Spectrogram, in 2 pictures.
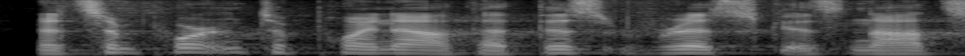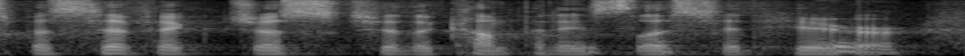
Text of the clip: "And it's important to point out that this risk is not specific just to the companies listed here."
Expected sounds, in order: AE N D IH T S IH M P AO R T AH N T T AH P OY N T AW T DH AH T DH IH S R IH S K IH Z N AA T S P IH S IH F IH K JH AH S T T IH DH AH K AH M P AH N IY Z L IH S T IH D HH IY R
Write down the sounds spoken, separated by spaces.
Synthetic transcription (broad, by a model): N IH T S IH M P AO R T N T T AH P OY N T AW T DH AH T DH IH S R IH S K IH Z N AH T S P IH S IH F IH K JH AH S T T IH DH AH K AH M P AH N IY Z L IH S T IH D HH IY R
